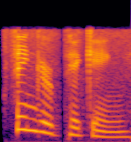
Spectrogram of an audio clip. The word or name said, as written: fingerpicking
